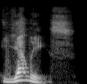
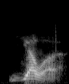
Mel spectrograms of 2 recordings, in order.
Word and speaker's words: Jelle: But yes, it is Jelle, just like yellow but with an on the end. Jelles.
